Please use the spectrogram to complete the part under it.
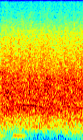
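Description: A brief, dense burst of applause plays as a steady, loud wash of clapping with no gaps or voices, likely a dropped-in sound effect on a music commentary show.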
